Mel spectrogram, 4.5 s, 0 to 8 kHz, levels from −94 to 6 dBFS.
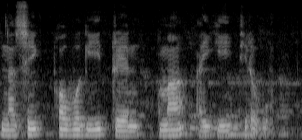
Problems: background conversations at intervals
